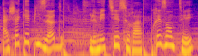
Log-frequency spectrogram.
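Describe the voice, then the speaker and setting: A woman hosting a career podcast, who reads a scripted intro and then asks the guest questions in a clear, measured way. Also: on the high side, expressive, music in the background. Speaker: podcast host and interviewer.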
